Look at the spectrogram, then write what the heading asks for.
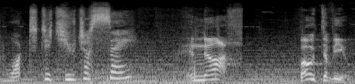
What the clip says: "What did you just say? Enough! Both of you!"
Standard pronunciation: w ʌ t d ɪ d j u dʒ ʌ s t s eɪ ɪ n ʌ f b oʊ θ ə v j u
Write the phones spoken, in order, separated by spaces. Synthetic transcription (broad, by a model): w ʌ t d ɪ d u dʒ ʌ s t s eɪ ɪ n ʌ f b oʊ θ ə v j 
